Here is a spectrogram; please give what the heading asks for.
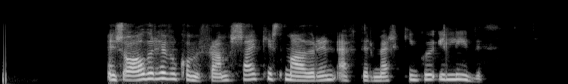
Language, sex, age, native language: Icelandic, female, 40-49, Icelandic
